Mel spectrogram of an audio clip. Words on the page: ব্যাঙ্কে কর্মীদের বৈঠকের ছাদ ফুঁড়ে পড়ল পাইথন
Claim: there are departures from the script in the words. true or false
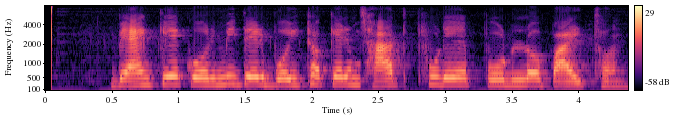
false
